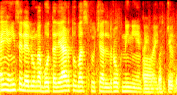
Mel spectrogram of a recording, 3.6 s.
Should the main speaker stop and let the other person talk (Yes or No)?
Yes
